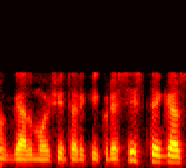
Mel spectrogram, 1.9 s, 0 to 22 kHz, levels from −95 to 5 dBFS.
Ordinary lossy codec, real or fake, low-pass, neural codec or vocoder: AAC, 32 kbps; fake; 3.6 kHz; codec, 16 kHz in and 24 kHz out, 1 kbps, XY-Tokenizer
